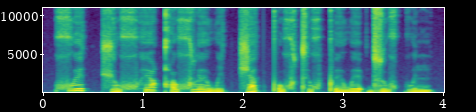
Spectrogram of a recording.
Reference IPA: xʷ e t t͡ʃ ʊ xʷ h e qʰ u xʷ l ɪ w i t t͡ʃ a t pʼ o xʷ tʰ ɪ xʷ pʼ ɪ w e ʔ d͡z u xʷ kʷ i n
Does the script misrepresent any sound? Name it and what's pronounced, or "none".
none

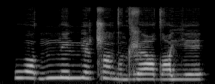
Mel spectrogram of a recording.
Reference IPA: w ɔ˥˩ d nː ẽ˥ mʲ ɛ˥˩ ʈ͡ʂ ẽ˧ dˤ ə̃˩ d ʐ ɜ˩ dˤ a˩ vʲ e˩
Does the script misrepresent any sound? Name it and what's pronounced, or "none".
none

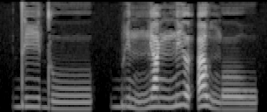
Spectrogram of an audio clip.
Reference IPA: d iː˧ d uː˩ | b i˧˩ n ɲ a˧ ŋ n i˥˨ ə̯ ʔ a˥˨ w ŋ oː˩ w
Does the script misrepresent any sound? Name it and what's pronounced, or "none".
none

